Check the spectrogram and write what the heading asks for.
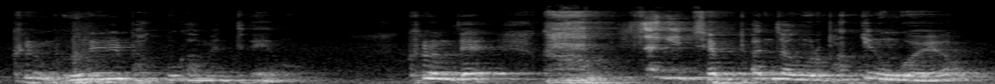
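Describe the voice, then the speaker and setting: A pastor preaching a Sunday sermon, lively and colloquial, acting out scenes with jokes and emphasis. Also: mid-range voice, moderate pace. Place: church sanctuary. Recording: distant echoey church hall.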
